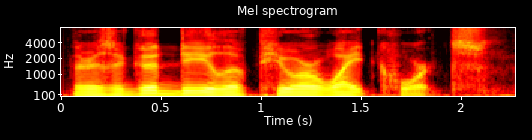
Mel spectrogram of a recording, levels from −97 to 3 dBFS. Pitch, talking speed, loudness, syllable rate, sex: 110 Hz, 240 wpm, -17 LUFS, 5.3 syllables/s, male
